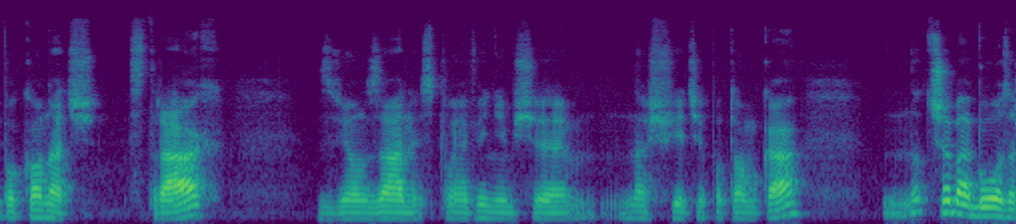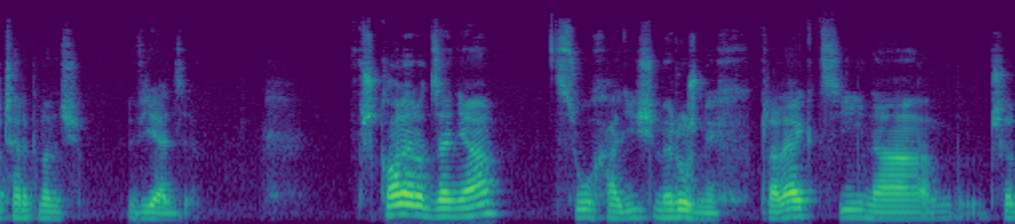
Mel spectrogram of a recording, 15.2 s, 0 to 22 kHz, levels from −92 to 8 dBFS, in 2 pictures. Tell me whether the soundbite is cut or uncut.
uncut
